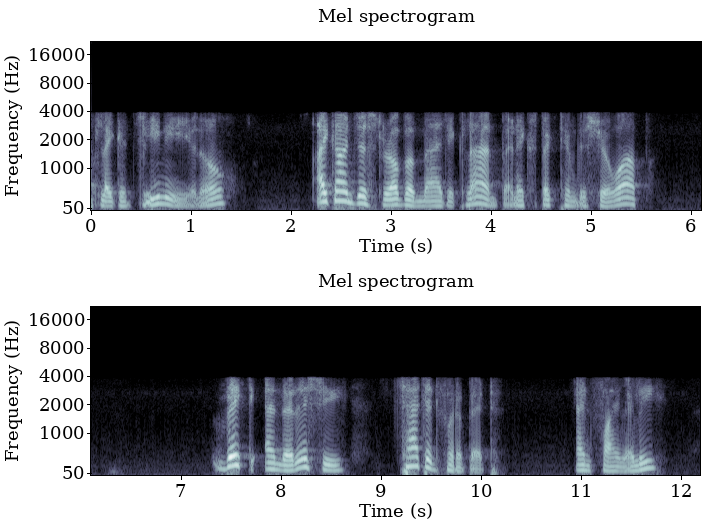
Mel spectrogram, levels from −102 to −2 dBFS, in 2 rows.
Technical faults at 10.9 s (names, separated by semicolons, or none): GSM full-rate codec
